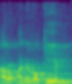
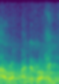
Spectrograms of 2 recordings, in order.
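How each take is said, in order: First: Rahim is said with a k sound. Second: Rahim is said with an h sound. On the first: "H dibaca K"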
